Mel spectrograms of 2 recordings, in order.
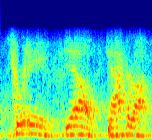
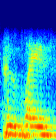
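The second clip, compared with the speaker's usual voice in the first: ordinary delivery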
